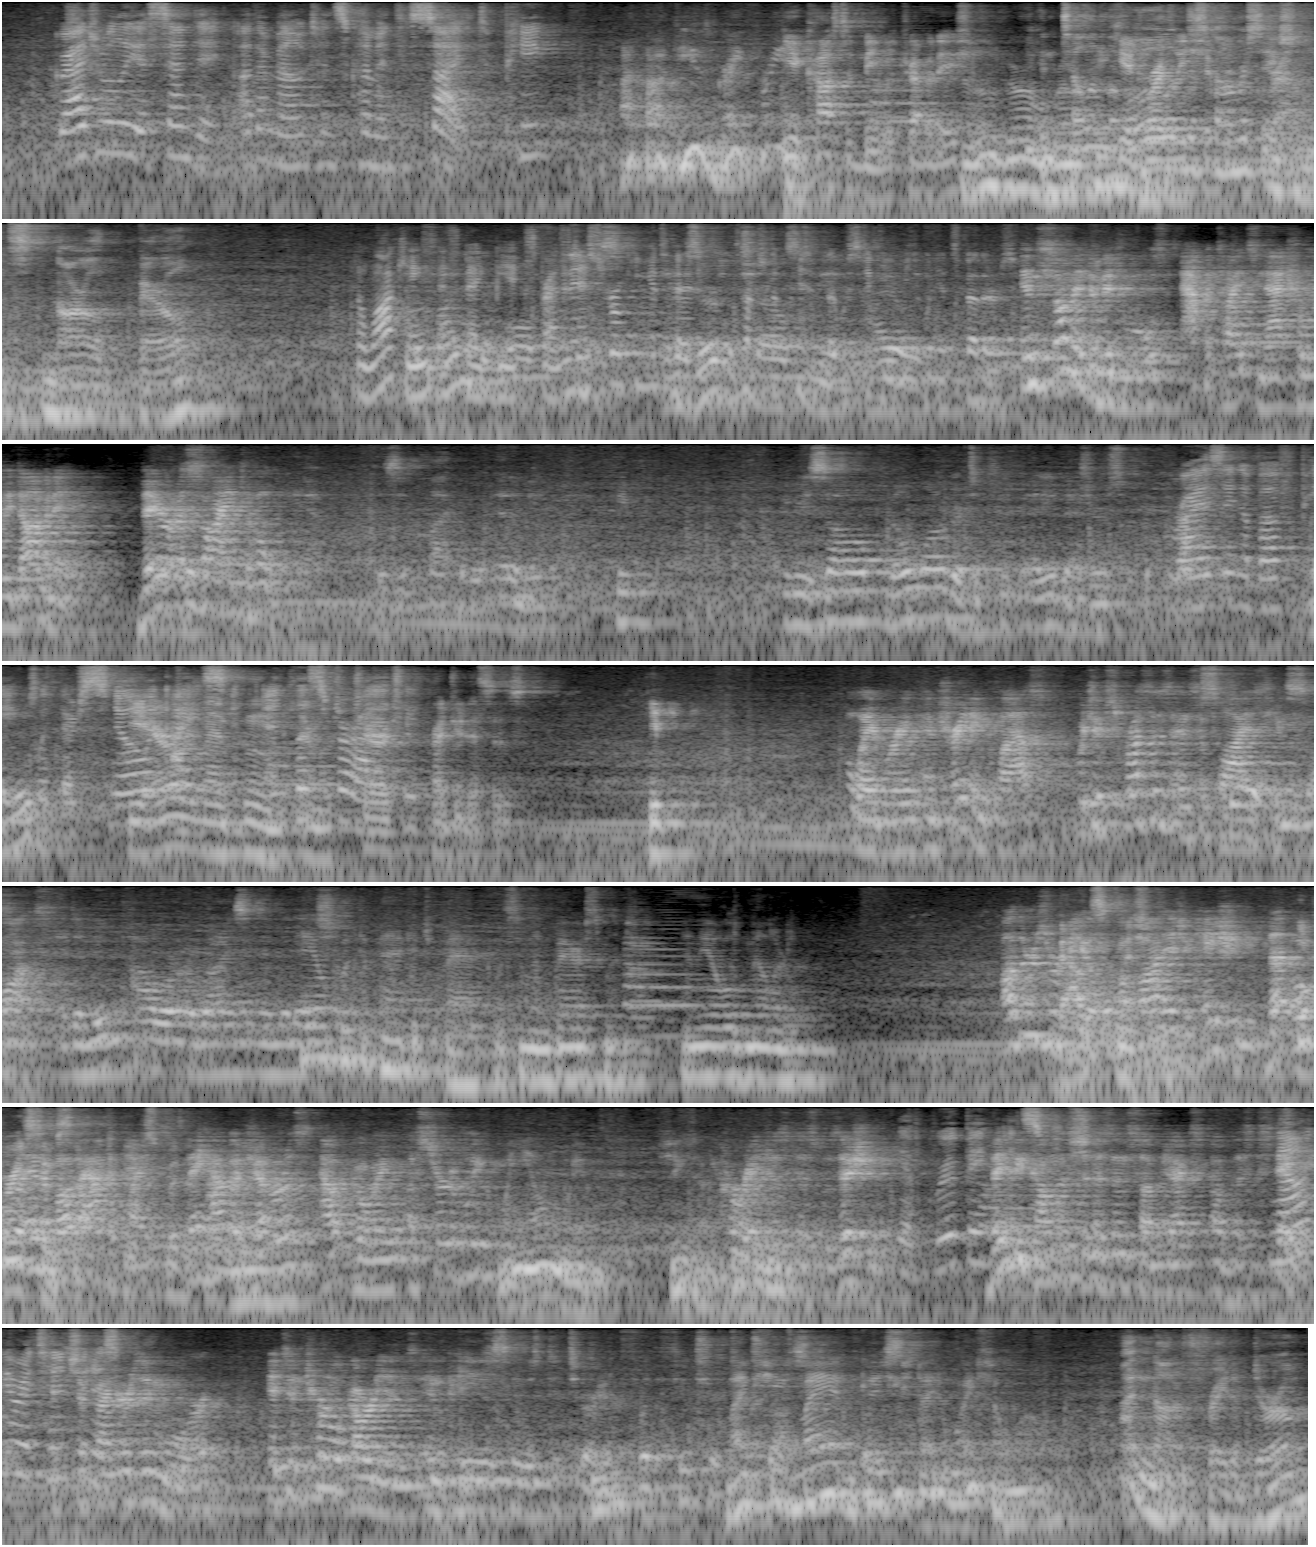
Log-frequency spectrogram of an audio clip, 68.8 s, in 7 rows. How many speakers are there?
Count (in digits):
8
